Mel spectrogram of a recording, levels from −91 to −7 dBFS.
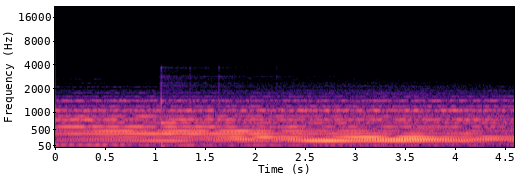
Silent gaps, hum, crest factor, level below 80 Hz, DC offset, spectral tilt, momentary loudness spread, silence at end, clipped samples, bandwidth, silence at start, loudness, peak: none; none; 12 dB; -52 dBFS; under 0.1%; -12.5 dB/octave; 6 LU; 0 s; under 0.1%; 3.9 kHz; 0 s; -32 LUFS; -18 dBFS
